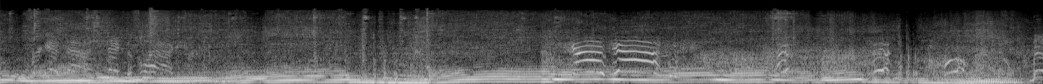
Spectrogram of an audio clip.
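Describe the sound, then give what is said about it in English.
A vehicle engine revs hard in an off-road team challenge as the wheels try to climb onto a bent bridge, its loud, throaty drone repeatedly rising and falling in pitch throughout. “The gearhead's bridge is bent in the middle and they can't get the wheels up onto the end of it.”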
